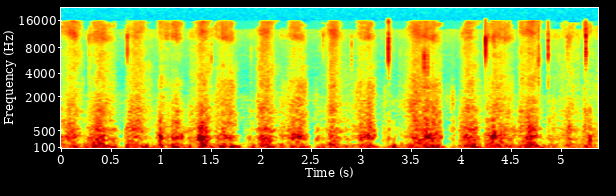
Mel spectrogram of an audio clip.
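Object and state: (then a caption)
Foam microphone windscreen. Long acrylic nails on both hands scratch and tap a black foam microphone cover. The result is a steady, muffled rustling with soft, low thumps and faint bright crackles, and the sound swells and dips throughout.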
